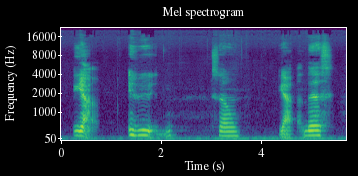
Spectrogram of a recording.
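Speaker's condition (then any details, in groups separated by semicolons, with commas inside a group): Cerebral palsy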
